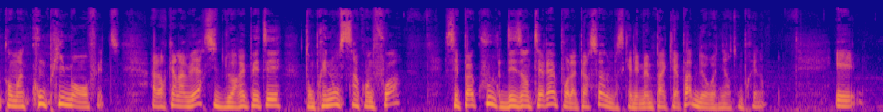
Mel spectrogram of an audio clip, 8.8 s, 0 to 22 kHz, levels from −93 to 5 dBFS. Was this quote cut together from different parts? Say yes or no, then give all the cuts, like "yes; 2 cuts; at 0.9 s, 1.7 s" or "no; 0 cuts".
yes; 1 cut; at 5.0 s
